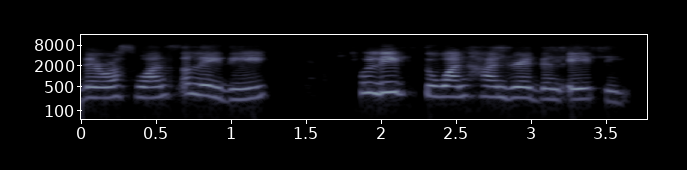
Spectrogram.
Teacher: the rhythm of a limerick is anapestic which means two unstressed syllables are followed by a third stressed syllable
